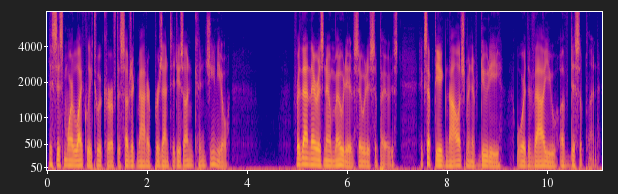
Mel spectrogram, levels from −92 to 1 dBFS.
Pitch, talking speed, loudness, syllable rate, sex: 90 Hz, 180 wpm, -22 LUFS, 5.9 syllables/s, male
